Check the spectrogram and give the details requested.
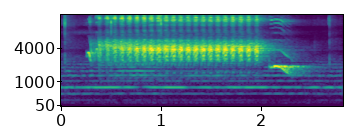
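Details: From Ajibarang, a common iora (cipoh, sirtu) gives one sustained, rapid, buzzy trill lasting nearly two seconds, ending in a falling slurred whistle, with constant low tonal hum behind it.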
